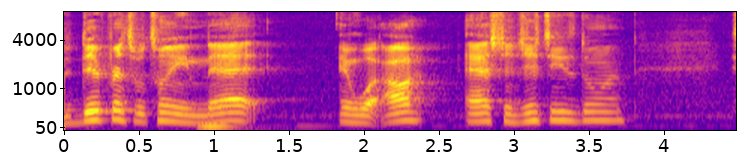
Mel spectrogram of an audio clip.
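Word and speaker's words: Ashton Jeanty: But shoot, shout out to Austin Genty. Ashton. I keep on saying his name wrong. Ashton Genty.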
